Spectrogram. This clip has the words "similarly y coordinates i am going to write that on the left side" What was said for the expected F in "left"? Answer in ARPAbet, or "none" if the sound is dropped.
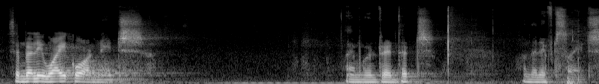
F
